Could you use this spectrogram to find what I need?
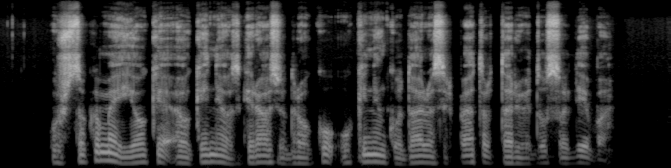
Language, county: Lithuanian, Klaipėda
